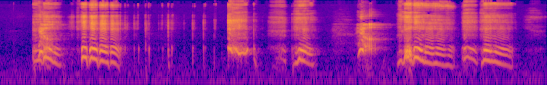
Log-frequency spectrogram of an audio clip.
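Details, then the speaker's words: Fake, imitated hiccups from someone who had real hiccups earlier: several sharp, voiced hiccup-like gulps with laughing between them; simulated hiccups. "What? I have the hiccups."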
